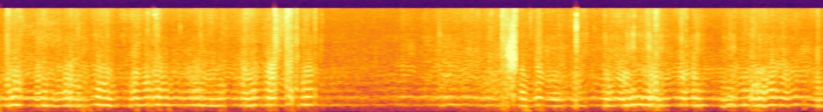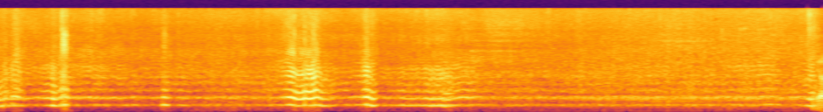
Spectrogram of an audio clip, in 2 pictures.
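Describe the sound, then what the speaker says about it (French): A honeybee colony, an overwintered swarm being transferred to a new hive, hums in a loud, close buzz with pulsing swells and brief sharp peaks as bees fly near. "transvasement d'essaim hiverné"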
